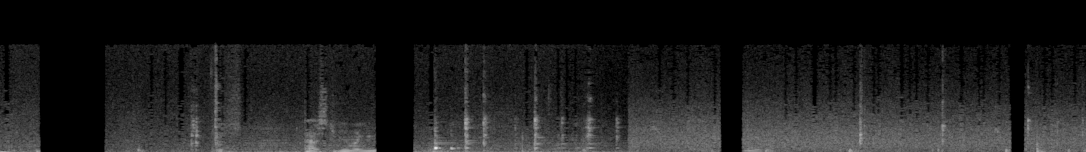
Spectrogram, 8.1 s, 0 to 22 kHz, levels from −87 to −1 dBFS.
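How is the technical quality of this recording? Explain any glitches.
The recording is marred by four short silences. They sit at 0.29 to 0.79 s, 2.81 to 3.11 s, 5.40 to 5.57 s and 7.58 to 7.69 s. Each gap is shorter than the last, from about half a second down to 0.1 s. These are likely Bluetooth dropouts. Audio data failed to reach the headphones in time and was discarded. The sound cuts out abruptly, then resumes further along, as if it had kept playing.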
